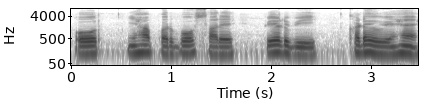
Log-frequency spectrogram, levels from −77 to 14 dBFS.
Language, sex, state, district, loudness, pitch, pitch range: Hindi, male, Uttar Pradesh, Saharanpur, -17 LUFS, 130 Hz, 125-140 Hz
